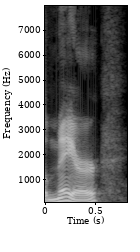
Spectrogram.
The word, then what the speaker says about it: Mayor: Mayor, I keep saying Mayor, but she says her name is pronounced like the political official. So Mayor,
